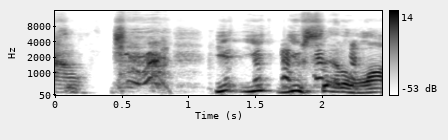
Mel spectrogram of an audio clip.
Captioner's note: laughter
